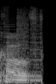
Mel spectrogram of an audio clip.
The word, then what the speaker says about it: Kov: Also, is it Cov or Cove? Oh, shoot, it's Cove. Right. He actually said, I was asking about pronouns. And he's like, I more care that you pronounce my name right. It's Cove.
